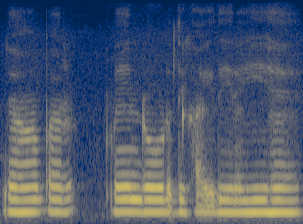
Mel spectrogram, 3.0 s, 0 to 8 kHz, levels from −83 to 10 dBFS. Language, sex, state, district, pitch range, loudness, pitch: Hindi, female, Rajasthan, Jaipur, 160-165 Hz, -13 LUFS, 165 Hz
